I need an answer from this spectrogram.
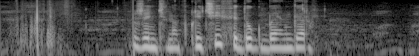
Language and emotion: Russian, neutral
